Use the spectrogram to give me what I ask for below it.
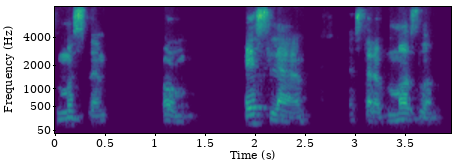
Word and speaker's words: Muslim: lot of people say muslim but isn't it muslim it's an s yeah muslim yeah muslim yeah so we pronounce the s we don't say z it's an s that's an s so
